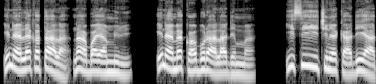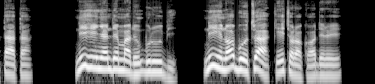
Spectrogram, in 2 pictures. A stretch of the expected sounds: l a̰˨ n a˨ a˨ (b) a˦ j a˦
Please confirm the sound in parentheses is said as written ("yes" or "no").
no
